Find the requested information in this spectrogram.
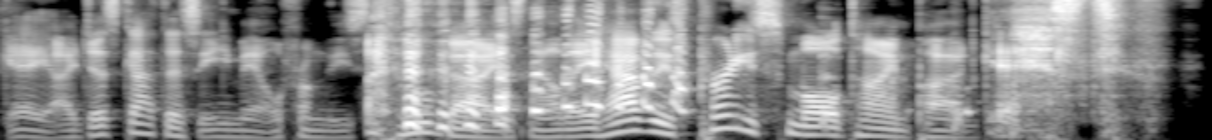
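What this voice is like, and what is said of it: Impression with a Jersey accent. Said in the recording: “Every person I do an impression of has that accent ... do a Jersey accent, I'm like, yeah, I feel very confident doing that”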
